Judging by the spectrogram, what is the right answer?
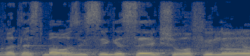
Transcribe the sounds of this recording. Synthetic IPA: valt̪lese̥t̪baozisiɡeseɡʃeuafilu

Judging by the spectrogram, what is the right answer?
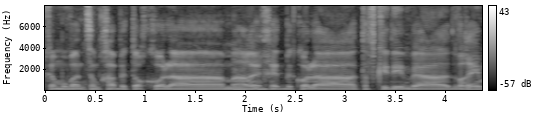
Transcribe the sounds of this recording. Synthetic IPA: kamuvansamχabe̞t̪o̞χko̞lamaːʁe̞χe̞t̪̚beko̞lat̪afkid̪imvead̪vaʁim

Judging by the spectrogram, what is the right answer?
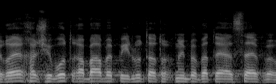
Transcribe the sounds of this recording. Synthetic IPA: ʁoeχaʃivut̪ʁababepeiːlut̪hato̞χnit̚bebatejhasefe

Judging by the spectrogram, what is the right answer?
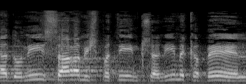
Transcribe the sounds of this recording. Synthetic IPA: ad̪o̞nisaʁamiʃpat̪imkʃeanime̞kabel

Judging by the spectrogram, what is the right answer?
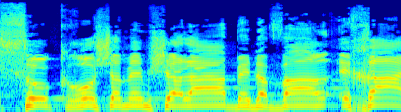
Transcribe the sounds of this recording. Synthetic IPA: sukʁo̞ʃhame̞mʃalabe̞d̪avaʁeχa

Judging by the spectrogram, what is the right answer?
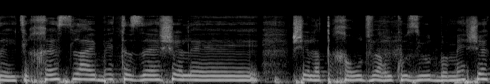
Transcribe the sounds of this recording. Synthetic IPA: ehit̪jaχe̞slaebetaze̞ʃele | ʃe̞lhat̪aχaʁutveaʁikuzijutbameʃek

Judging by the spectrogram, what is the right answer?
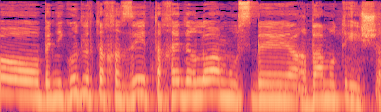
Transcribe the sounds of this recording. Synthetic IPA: obeniɡud̪let̪aχazit̪haχedeʁlo̞amusbe̞aʁbamotiʃa

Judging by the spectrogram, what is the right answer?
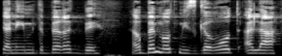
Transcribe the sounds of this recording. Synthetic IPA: anime̞d̪abe̞ʁet̪̚behaʁbe̞meo̞d̪mizɡaʁo̞t̪ʰala

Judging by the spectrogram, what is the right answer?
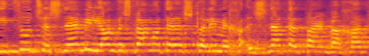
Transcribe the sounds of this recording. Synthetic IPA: it͡sud̪ʃelʃnejmiljo̞nveʃvamo̞ːt̪elefʃkalimʃnatalpaimveaχat̪

